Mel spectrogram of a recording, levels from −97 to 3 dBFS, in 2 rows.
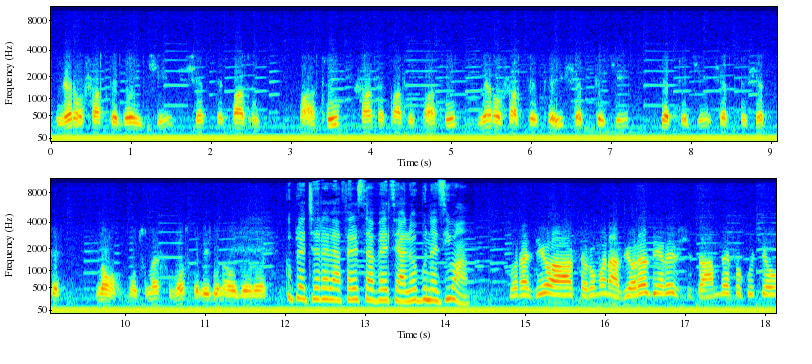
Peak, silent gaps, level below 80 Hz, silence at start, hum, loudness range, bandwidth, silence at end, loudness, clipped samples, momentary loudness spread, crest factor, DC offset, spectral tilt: -8 dBFS; none; -38 dBFS; 0 s; none; 6 LU; 11 kHz; 0 s; -29 LUFS; under 0.1%; 11 LU; 20 dB; under 0.1%; -6.5 dB/octave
